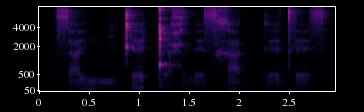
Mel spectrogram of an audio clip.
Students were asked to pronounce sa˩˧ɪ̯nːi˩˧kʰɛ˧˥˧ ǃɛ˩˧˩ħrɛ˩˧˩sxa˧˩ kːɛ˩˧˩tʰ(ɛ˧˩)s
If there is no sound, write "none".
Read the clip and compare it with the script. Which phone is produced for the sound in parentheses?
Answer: ɛ˧˩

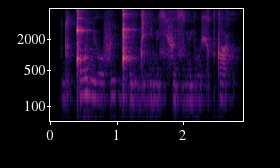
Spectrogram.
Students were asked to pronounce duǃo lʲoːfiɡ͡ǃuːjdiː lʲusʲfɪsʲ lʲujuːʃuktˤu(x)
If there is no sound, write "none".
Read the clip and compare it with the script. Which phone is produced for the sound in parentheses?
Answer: x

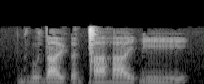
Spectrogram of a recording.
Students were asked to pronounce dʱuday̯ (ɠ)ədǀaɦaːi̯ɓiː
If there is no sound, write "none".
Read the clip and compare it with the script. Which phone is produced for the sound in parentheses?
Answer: ɠ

